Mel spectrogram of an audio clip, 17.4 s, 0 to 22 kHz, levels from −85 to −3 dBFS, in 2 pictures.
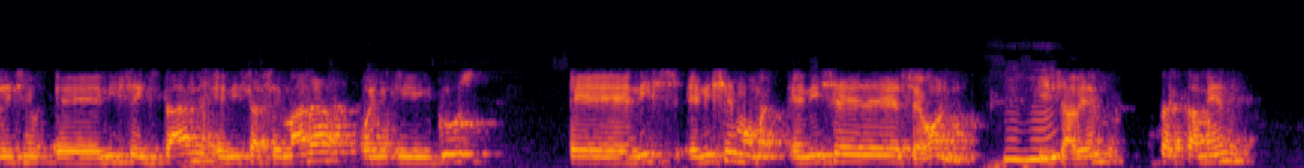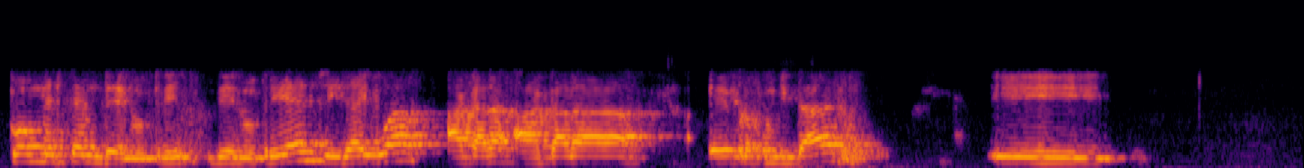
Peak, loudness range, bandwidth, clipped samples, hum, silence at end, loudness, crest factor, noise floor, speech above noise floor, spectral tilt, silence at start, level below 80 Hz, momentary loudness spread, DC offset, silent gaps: -10 dBFS; 3 LU; 4.6 kHz; under 0.1%; none; 1.05 s; -25 LUFS; 16 dB; -64 dBFS; 40 dB; -8 dB/octave; 0 s; -58 dBFS; 7 LU; under 0.1%; none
